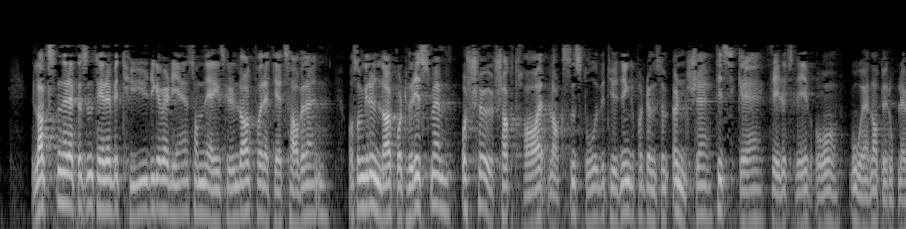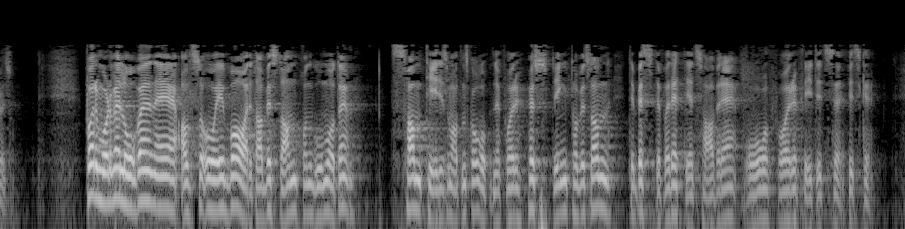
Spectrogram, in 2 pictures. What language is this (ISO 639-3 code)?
nno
